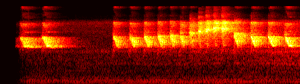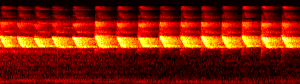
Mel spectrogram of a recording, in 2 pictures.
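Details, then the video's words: Male common iora in full song, used as a tutor for training cage birds: a short shrill phrase, a brief pause, then a long fast run of sharp, evenly repeated chirping notes with a brief rising flourish. "suara burung kapas tembak jantan gacor"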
